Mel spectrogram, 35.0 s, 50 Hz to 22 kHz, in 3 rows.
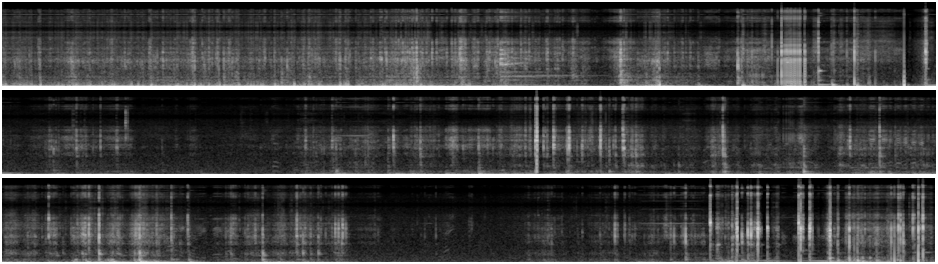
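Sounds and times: tyres crunching over gravel: 0:00.0 - 0:11.2
wind rumble on microphone: 0:00.0 - 0:13.1
bikes rattling: 0:00.0 - 0:13.3, 0:15.3 - 0:28.1, 0:29.8 - 0:35.0.

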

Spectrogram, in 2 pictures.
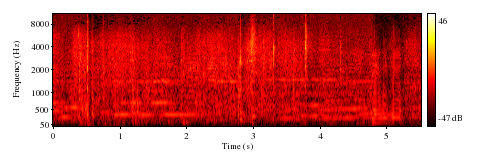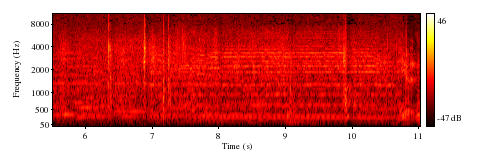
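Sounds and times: dramatic score sustained notes: 0:00.8 - 0:11.0.

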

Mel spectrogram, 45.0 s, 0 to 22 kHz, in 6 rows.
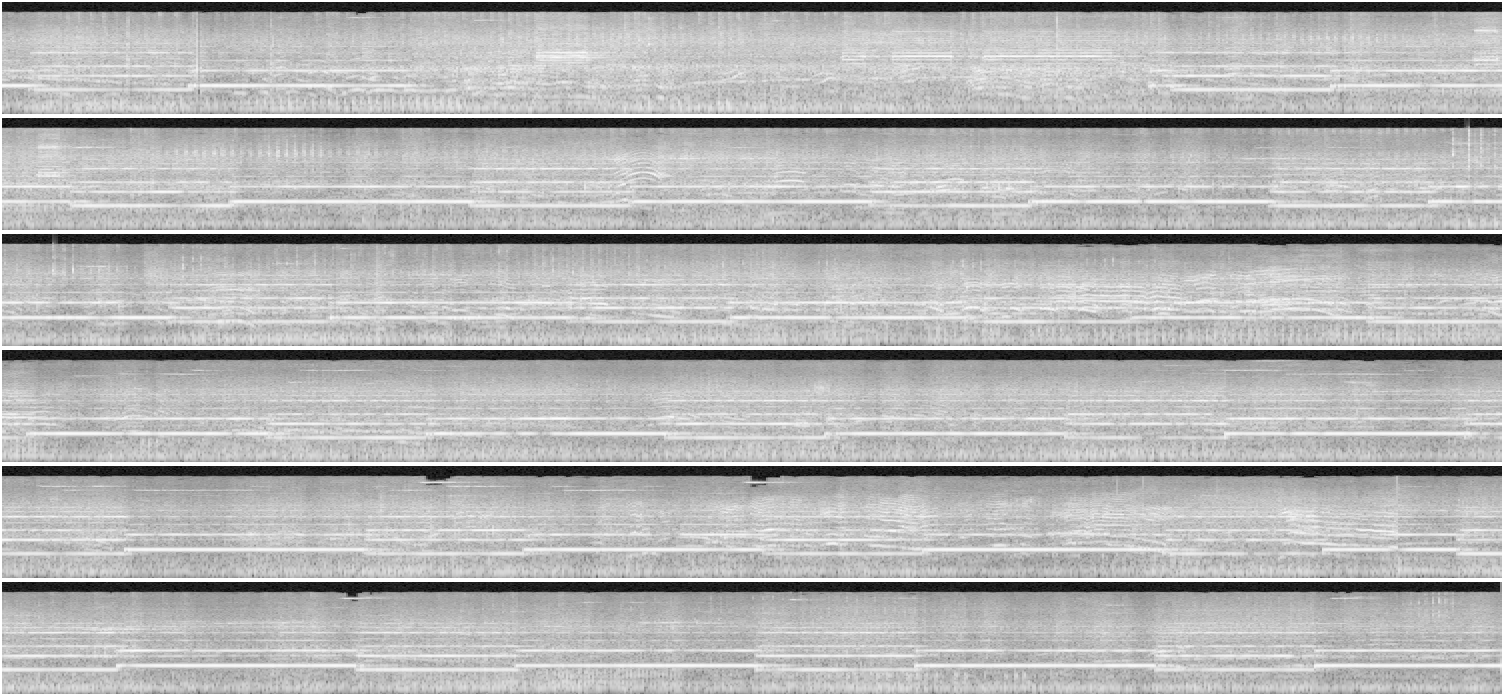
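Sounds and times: crowd voices: 0:00.0 - 0:45.0
motorcycle engines rumbling: 0:00.0 - 0:45.0
two-tone siren: 0:00.0 - 0:45.0.

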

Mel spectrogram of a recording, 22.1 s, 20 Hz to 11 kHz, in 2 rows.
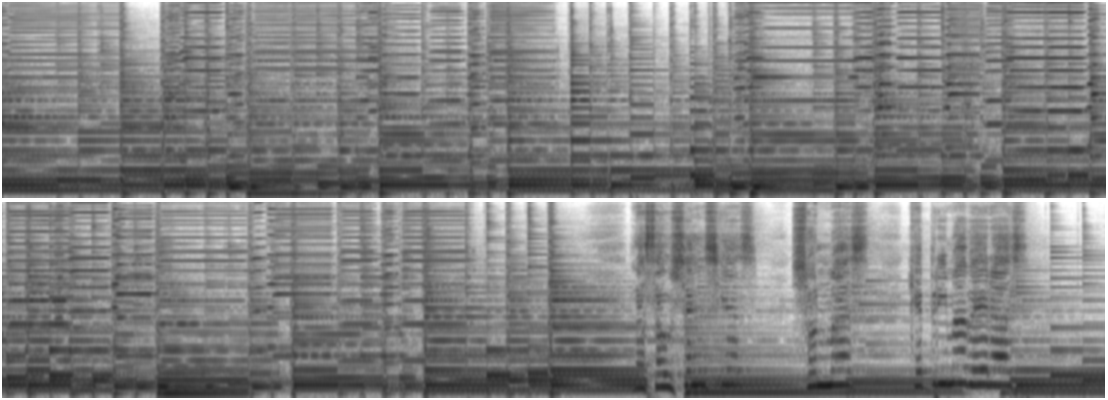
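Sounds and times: harmonica melody: 0:00.0 - 0:17.4
acoustic guitar: 0:00.0 - 0:22.0.

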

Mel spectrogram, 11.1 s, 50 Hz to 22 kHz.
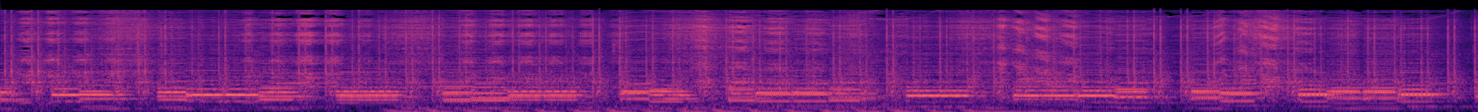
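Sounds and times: fast low electronic beat: 0:00.0 - 0:10.8
synthesizer chords: 0:00.0 - 0:11.0.

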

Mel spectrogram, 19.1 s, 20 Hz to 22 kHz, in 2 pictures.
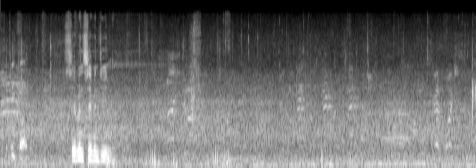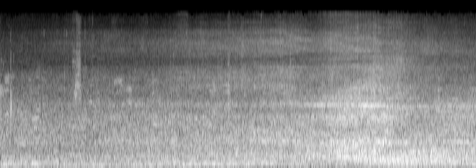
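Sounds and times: distant voices: 0:00.0 - 0:19.0.

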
